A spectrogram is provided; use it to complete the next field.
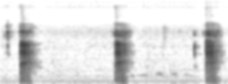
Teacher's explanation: your lips are spread, not round, and your mouth is wide open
